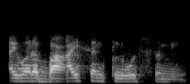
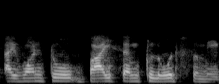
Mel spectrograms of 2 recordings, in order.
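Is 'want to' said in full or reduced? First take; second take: reduced; full. First: Want and to blend into one word, wanna. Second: The words want and to are said separately.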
